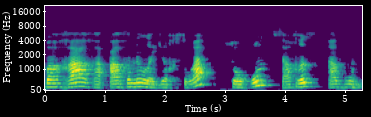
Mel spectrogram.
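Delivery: slow, careful reading, syllable by syllable.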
